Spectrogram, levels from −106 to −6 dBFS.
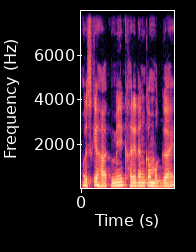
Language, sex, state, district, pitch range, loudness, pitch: Hindi, male, Uttar Pradesh, Muzaffarnagar, 125-135 Hz, -15 LUFS, 130 Hz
